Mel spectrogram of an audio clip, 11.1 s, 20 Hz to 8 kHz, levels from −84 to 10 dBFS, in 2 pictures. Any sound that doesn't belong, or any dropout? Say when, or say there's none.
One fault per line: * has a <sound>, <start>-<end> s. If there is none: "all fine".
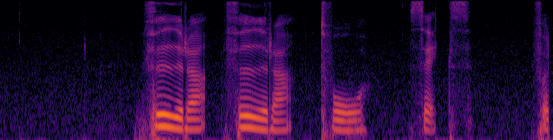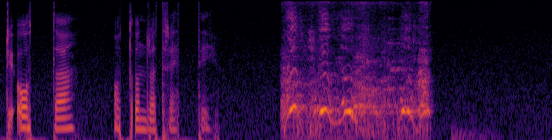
* has a dropout, 6.9-6.9 s
* has a bark, 8.3-9.9 s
